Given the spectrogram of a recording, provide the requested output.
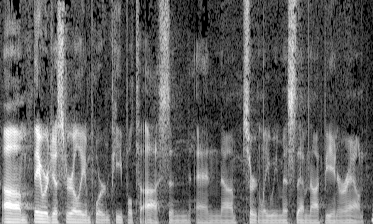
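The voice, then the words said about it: Choked-up, emotional voice. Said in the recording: “I'm getting choked up a little bit now.”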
